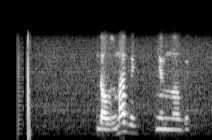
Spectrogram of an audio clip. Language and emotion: Russian, neutral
